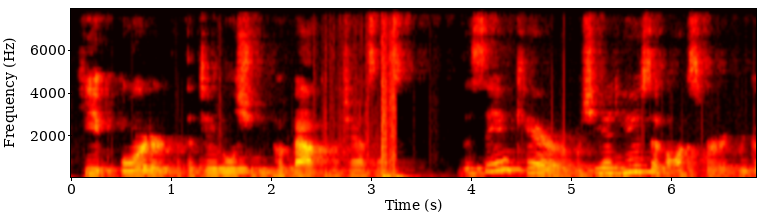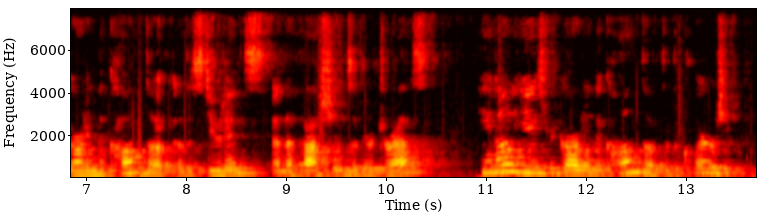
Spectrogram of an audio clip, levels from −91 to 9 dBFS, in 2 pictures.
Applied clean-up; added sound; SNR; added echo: none; Crackle; 14 dB; reverberation time 0.6 s.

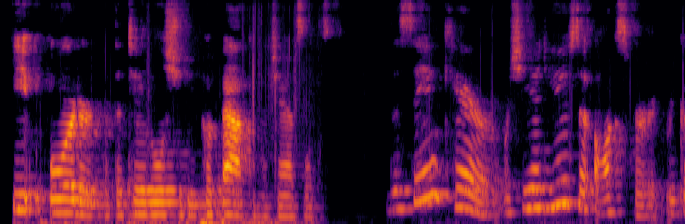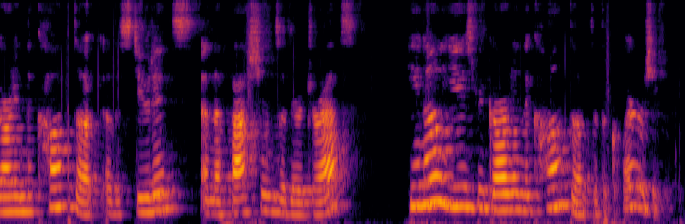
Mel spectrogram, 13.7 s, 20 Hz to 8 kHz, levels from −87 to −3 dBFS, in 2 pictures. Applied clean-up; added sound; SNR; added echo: neural mask model DeepFilterNet 3.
